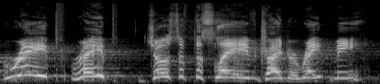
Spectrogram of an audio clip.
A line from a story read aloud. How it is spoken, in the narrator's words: yells out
